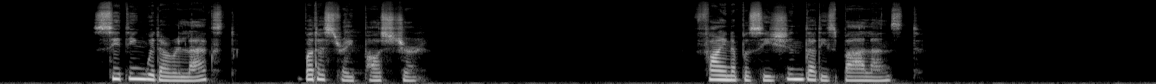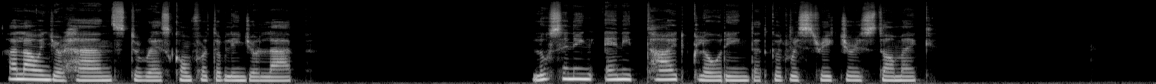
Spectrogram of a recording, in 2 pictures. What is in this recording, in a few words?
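General mindfulness meditation, guided meditation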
